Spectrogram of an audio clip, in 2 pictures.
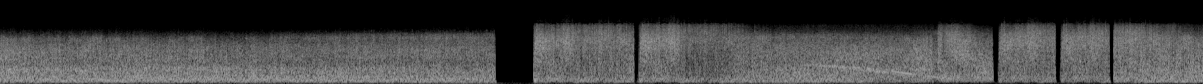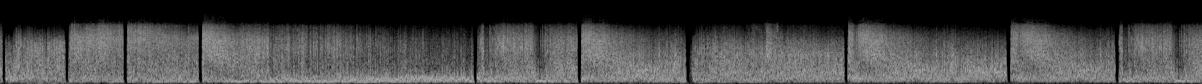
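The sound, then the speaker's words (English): Missile explosions as the missiles strike their target: a dense, loud, continuous roar of blasts and rumbling, broken only by a brief silent gap near the start, with no voices. “Missiles from Delta. On target for Alpha.”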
